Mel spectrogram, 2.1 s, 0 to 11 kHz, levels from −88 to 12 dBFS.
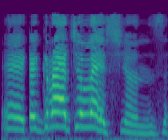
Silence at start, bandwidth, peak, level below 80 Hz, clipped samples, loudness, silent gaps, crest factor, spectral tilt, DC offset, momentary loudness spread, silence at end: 0.05 s; 8 kHz; -4 dBFS; -56 dBFS; under 0.1%; -19 LUFS; none; 18 dB; -2.5 dB/octave; under 0.1%; 17 LU; 0 s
